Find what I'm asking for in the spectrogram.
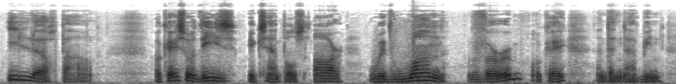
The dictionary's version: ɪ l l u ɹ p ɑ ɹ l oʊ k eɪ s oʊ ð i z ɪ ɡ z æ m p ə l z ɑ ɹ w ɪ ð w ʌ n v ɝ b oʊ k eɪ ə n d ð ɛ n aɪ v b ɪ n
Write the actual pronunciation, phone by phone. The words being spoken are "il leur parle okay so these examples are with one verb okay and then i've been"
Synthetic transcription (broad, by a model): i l l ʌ ɹ p ɑ ɹ l oʊ k eɪ s oʊ ð i z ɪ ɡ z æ m p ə l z ɑ ɹ w ɪ ð w ʌ n v ɝ b oʊ k eɪ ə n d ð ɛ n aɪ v b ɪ n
